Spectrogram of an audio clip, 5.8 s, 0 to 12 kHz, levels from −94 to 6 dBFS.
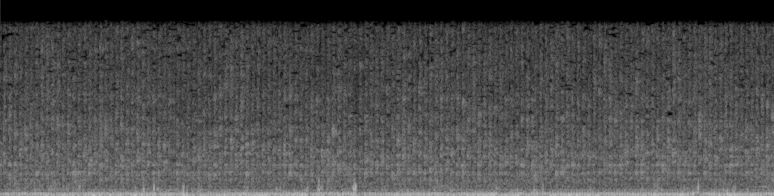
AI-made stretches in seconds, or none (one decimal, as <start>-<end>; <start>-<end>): none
